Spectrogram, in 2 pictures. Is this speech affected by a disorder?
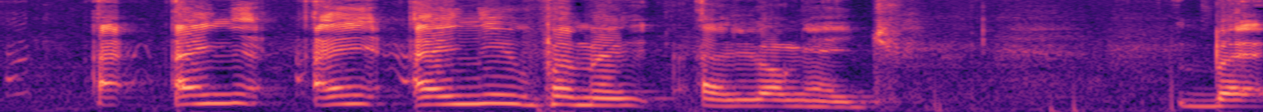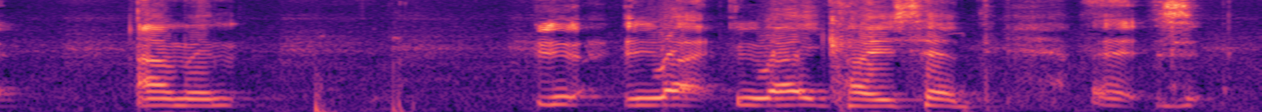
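Yes: quadriplegic cerebral palsy; all four limbs affected, right side worse than left, wheelchair bound, 24-hour care; age 28; obvious speech impediment, quite a bit of effort to speak and shape words, considers self understandable.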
